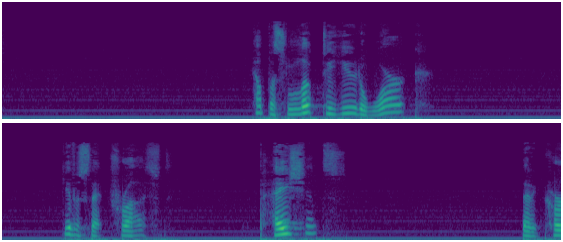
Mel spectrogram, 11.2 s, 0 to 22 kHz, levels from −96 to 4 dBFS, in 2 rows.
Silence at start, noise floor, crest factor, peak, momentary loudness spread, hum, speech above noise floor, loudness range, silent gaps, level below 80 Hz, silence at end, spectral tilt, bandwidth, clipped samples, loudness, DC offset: 0 s; -66 dBFS; 24 dB; -18 dBFS; 27 LU; none; 28 dB; 7 LU; none; -62 dBFS; 0 s; -6 dB/octave; 11.5 kHz; under 0.1%; -39 LUFS; under 0.1%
